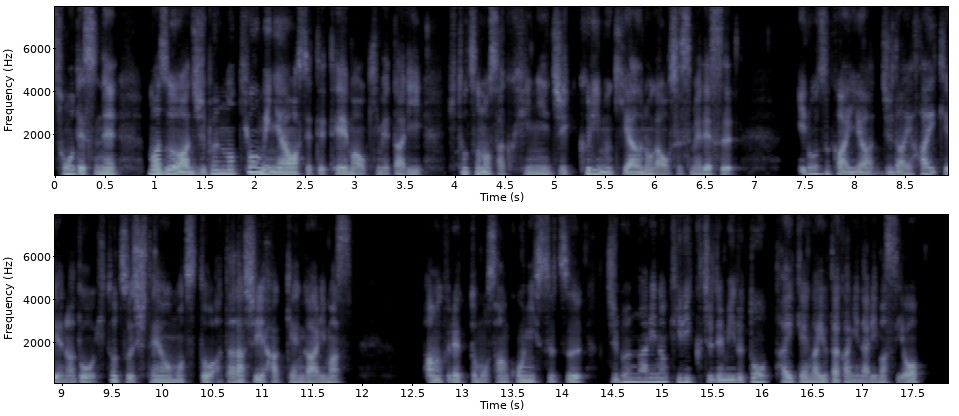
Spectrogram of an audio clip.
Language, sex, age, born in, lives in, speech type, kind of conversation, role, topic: Japanese, male, 40-44, Japan, Japan, read, expert-assistant, expert, 美術館で展示されている作品を、どんな順番やテーマで見ていくと、もっと楽しく理解できますか？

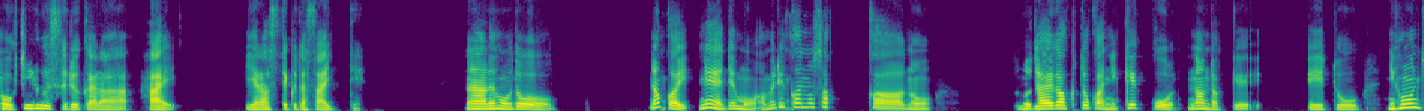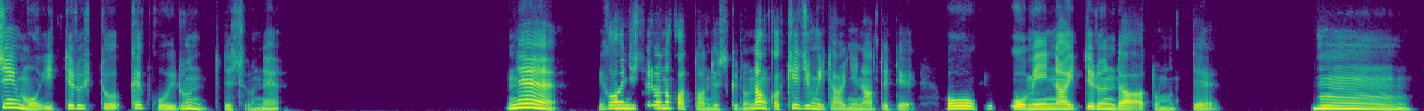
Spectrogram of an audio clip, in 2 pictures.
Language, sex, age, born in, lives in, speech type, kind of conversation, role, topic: Japanese, female, 55-59, Japan, Japan, conversation, unstructured, none, もし宝くじが当たったら、何をしますか？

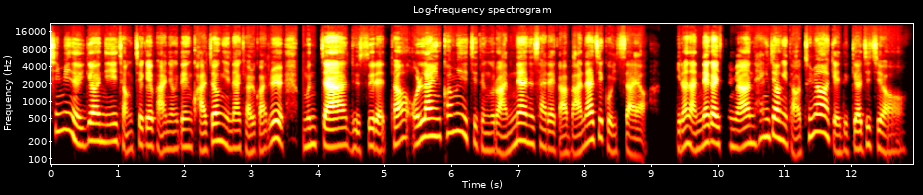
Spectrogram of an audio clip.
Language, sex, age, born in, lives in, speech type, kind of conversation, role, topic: Korean, female, 45-49, South Korea, France, read, expert-assistant, expert, 행정기관은 어떻게 시민과 더 쉽게 소통할 수 있을까요?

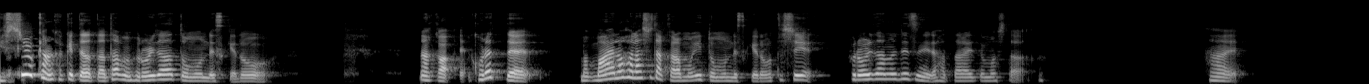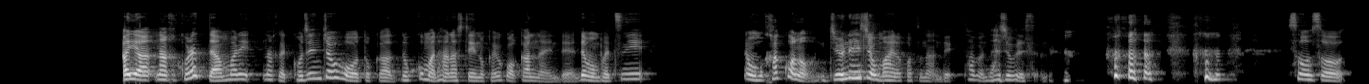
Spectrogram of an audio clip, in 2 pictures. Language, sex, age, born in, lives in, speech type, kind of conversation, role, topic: Japanese, female, 35-39, Japan, United States, conversation, unstructured, none, お金と夢は、どちらが大切ですか？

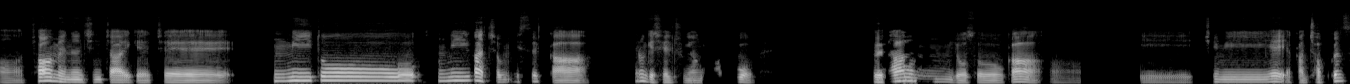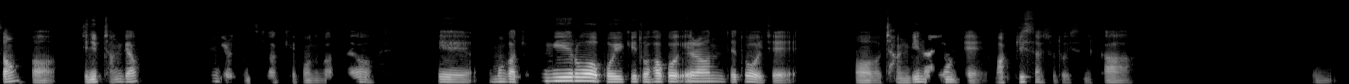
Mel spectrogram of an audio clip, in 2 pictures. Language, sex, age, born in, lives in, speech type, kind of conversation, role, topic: Korean, male, 25-29, South Korea, South Korea, conversation, unstructured, none, 새로운 취미를 시작할 때 주로 어떤 점을 고려하시나요?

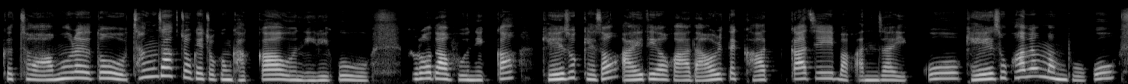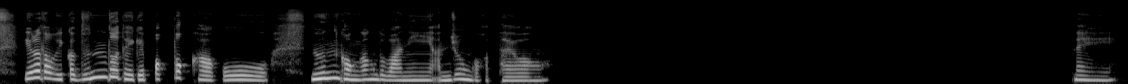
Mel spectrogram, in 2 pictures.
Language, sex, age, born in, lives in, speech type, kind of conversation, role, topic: Korean, female, 25-29, South Korea, United States, conversation, advice, user, 일과 개인 생활의 균형을 어떻게 잘 맞출 수 있을까요?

